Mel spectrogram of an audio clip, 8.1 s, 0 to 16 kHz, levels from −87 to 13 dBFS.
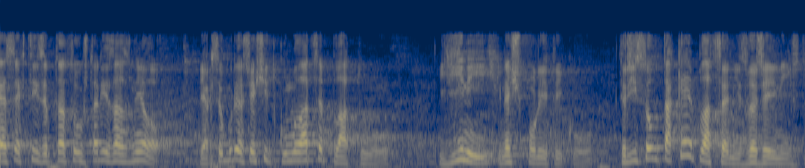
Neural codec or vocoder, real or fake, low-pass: codec, 16 kHz, 16 kbps, FreqCodec, larger model; fake; 7.2 kHz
